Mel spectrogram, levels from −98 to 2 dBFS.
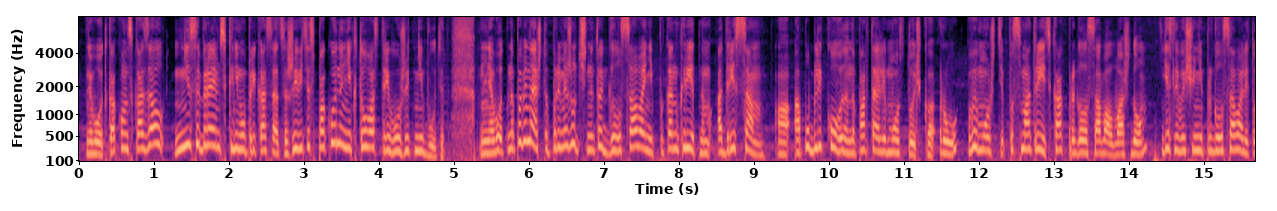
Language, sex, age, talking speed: Russian, female, 20-39, 165 wpm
